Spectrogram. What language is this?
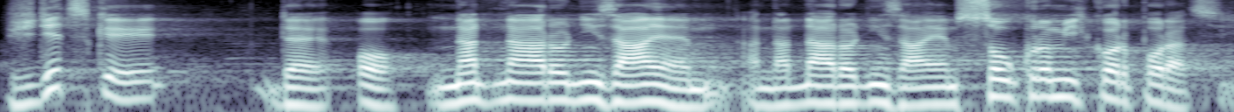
Czech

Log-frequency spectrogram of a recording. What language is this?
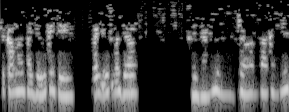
Vietnamese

